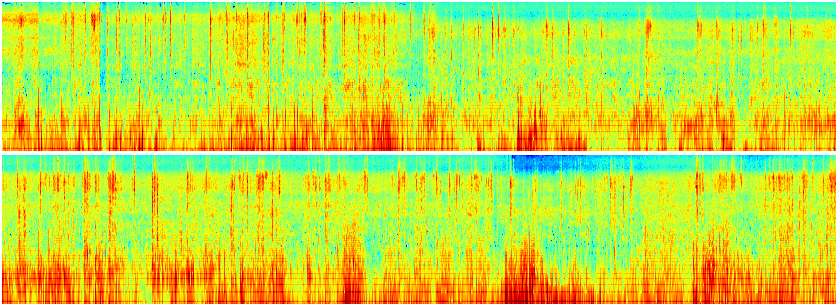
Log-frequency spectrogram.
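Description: Bike tyres roll and crunch over rock and gravel.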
